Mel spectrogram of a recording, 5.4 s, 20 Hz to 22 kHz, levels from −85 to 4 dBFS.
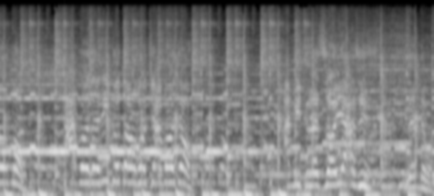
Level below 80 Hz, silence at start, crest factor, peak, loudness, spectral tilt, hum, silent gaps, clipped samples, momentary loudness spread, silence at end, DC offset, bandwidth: -18 dBFS; 0 s; 10 dB; 0 dBFS; -10 LUFS; -3.5 dB/octave; none; none; under 0.1%; 4 LU; 0 s; under 0.1%; 19 kHz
